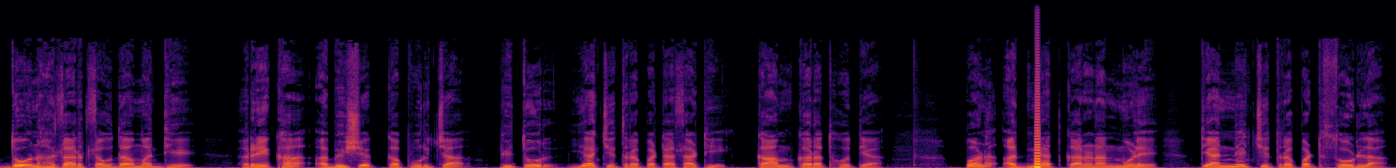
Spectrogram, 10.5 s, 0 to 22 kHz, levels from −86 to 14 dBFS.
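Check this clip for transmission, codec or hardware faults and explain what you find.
Two codec-level faults are present, both from damaged compressed frames, and they are handled in different ways.

From 3.49 to 3.53 s there is a corrupt frame concealed. Flipped bits left one AAC frame undecodable, and the decoder detected this and substituted its own fill, either silence or a sign-scrambled repeat of the preceding spectrum. The concealed stretch lasts about 36 ms, which fits a single frame.

From 7.76 to 7.80 s there is a corrupt frame decoded. Here the bit errors went unnoticed, so the decoder rendered the damaged data as if it were valid. Misread gains and codewords scattered energy into the wrong frequency bands for roughly two frames. It comes through as a sharp chirp or noisy burst laid over the speech, about 46 ms long.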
